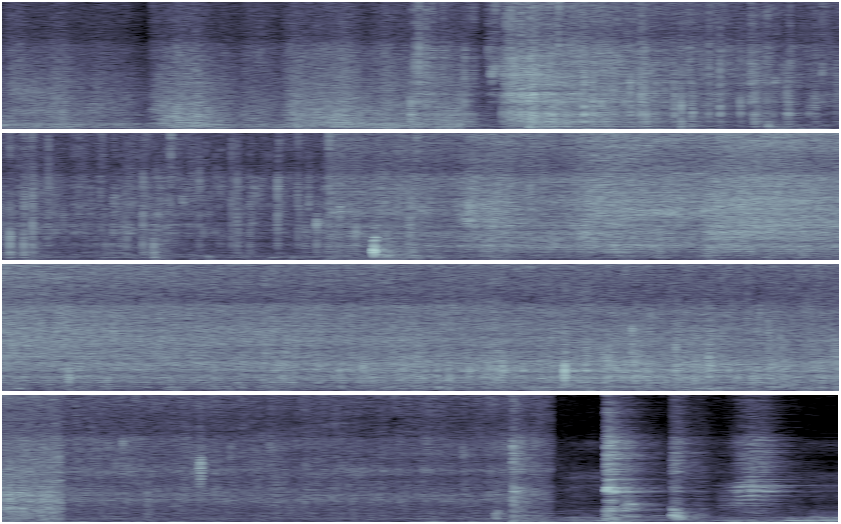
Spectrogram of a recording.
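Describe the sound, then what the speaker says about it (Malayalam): Steady, loud sizzling of fish frying in hot oil in a pan, lasting well over ten seconds, with a few clinks of utensils near the end. "നമുക്ക് മീനും കൂടെ വറുത്താൽ അത്താഴം കഴിക്കാം"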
